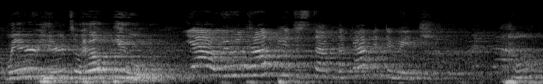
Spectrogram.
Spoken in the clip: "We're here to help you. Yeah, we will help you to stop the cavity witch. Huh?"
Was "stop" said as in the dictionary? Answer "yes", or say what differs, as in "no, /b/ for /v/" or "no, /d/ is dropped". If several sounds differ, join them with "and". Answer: no, /f/ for /p/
